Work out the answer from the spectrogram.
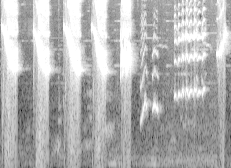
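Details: Asian pied starling in full, lively song: loud downslurred whistles repeated about once a second, then short rising notes and a rapid warbled trill, ending in a rising whistle.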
